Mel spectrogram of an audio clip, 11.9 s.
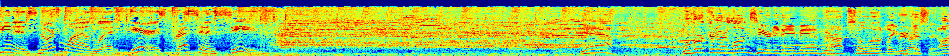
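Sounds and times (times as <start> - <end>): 
speech: 0.0 - 4.0, 7.2 - 7.8, 8.5 - 11.8
crowd cheering and whooping: 3.4 - 11.8.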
